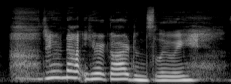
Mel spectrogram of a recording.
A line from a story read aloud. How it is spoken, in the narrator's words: Zane sighed wearily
